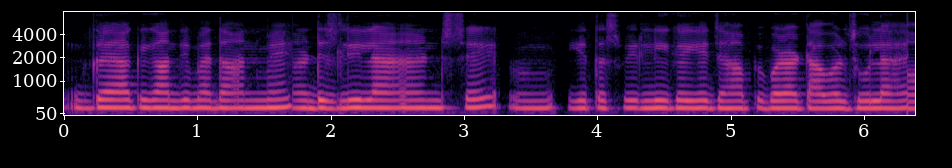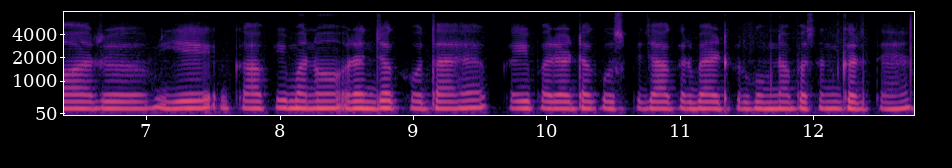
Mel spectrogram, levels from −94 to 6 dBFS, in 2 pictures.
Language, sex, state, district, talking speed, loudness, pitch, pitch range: Hindi, female, Bihar, Gaya, 155 wpm, -36 LUFS, 210 Hz, 200-220 Hz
